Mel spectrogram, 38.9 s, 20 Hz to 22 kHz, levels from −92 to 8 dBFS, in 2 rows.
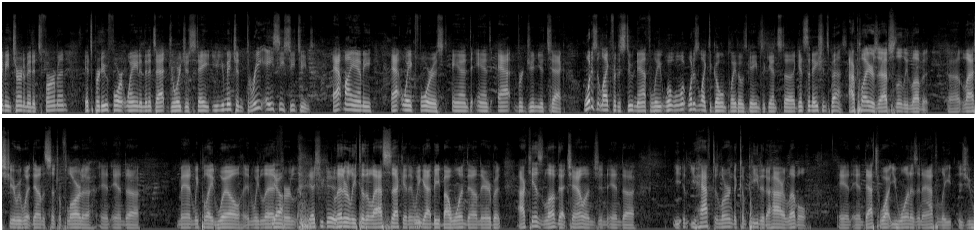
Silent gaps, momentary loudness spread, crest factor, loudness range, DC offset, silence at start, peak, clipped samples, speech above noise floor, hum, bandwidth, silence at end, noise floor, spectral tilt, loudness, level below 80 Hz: none; 11 LU; 22 dB; 5 LU; under 0.1%; 0 s; -8 dBFS; under 0.1%; 29 dB; none; 14.5 kHz; 0 s; -59 dBFS; -5.5 dB/octave; -30 LUFS; -60 dBFS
